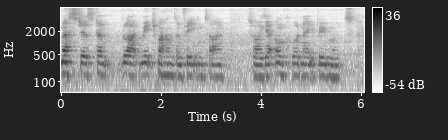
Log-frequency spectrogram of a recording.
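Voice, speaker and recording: A man's fairly high, monotone, flat voice at a fairly slow pace, with audible room echo and noticeable background noise. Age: 20s. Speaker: person with ataxia. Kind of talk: interview testimony. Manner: halting.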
